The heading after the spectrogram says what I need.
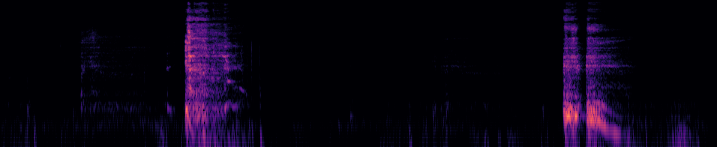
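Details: Two harsh, throaty coughing bursts in a quiet room from a person with a common cold, runny and blocked nose, and painful lungs; the fit came on during aroma/incense inhalation.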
